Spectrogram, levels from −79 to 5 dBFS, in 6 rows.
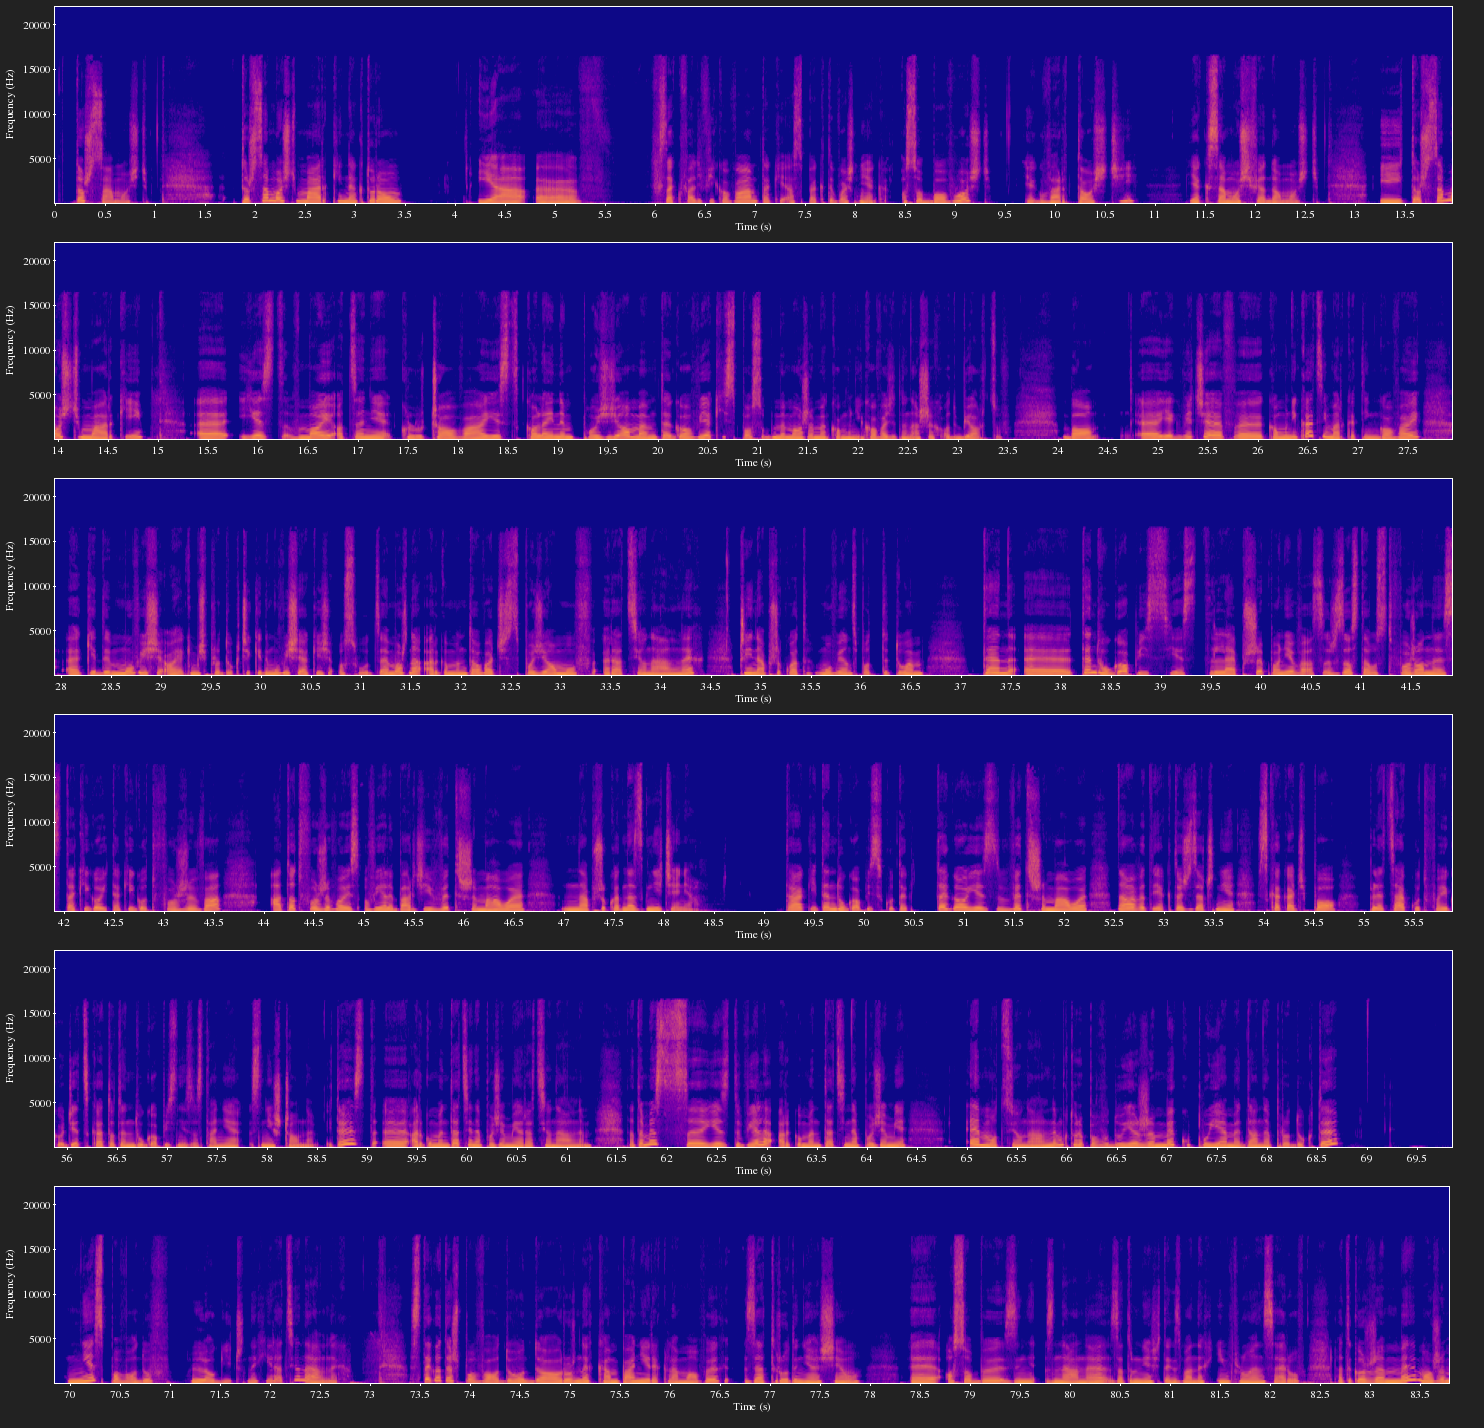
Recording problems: abrupt cut into speech; at the end

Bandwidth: 16.5 kHz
